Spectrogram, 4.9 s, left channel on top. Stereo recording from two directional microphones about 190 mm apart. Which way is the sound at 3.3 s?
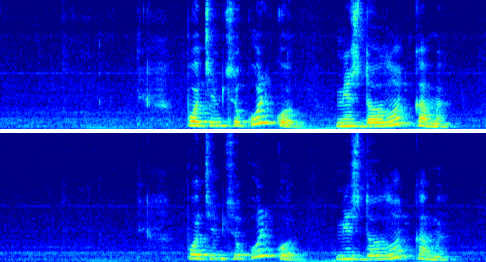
20° right (ahead or behind).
